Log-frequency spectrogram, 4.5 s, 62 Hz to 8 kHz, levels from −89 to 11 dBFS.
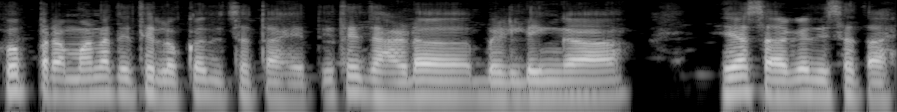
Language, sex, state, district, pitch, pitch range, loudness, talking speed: Marathi, male, Maharashtra, Dhule, 125 Hz, 120-135 Hz, -18 LUFS, 175 wpm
